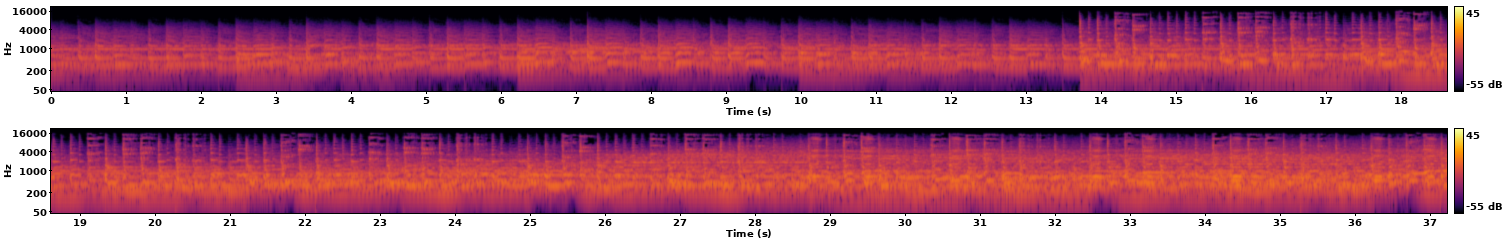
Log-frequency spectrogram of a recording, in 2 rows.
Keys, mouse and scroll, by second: 0.4 scroll up 1, 0.9 middle click, 4.3 middle click, 4.4 scroll up 1, 4.5 scroll down 1, 13.5 scroll up 1, 15.1 scroll up 1, 16.2 scroll down 1, 16.3 middle click, 20.3 scroll down 1, 20.7 scroll up 1, 21.0 middle click, 24.8 middle click, 24.9 scroll down 1, 25.4 middle click, 29.3-31.5 scroll up 2, 29.5 middle click.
